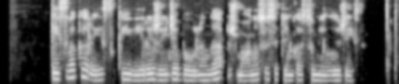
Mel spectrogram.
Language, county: Lithuanian, Kaunas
